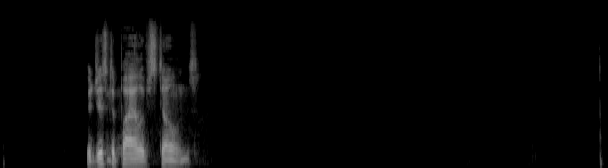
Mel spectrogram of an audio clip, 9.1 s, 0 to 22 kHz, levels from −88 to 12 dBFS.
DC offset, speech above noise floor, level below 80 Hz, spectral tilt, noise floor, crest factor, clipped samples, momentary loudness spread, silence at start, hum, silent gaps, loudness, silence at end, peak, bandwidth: under 0.1%; over 58 dB; -80 dBFS; -3.5 dB/octave; under -90 dBFS; 24 dB; under 0.1%; 13 LU; 1.3 s; none; none; -32 LUFS; 6.2 s; -14 dBFS; 13 kHz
